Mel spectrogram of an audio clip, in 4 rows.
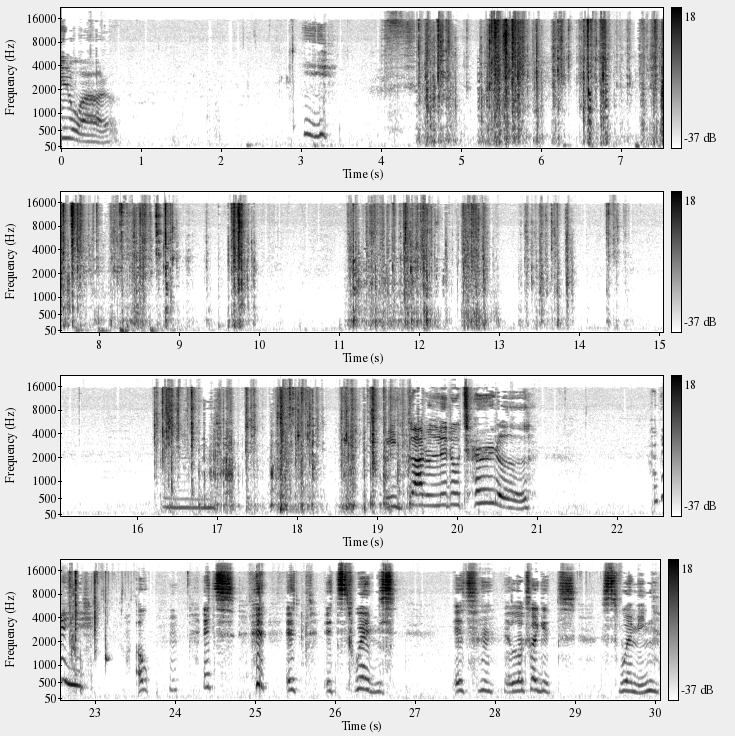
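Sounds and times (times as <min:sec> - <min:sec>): plastic toys clattering: 0:04.4 - 0:10.1, 0:11.0 - 0:14.7, 0:16.2 - 0:19.8.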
